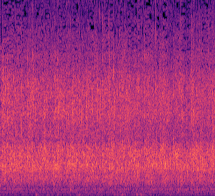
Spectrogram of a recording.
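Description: Audience applauding steadily, an even dense clapping with no break.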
